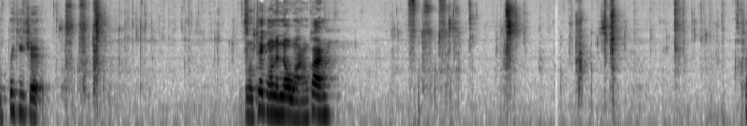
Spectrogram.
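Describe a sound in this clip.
A young woman chews and crunches food close up.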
